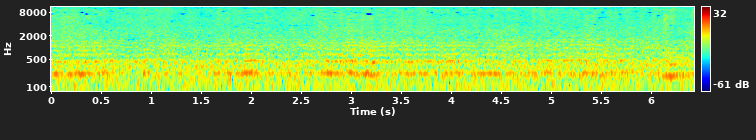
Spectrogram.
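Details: Bees at a farm in the Cambodian countryside hum in a steady, low, droning buzz with no break.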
